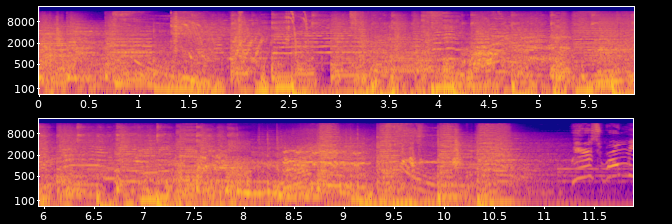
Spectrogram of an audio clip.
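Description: A cartoon cat car zooming off, loud busy whooshes, tire screeches and crashing effects layered with music, dense and continuous before dropping away near the end.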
